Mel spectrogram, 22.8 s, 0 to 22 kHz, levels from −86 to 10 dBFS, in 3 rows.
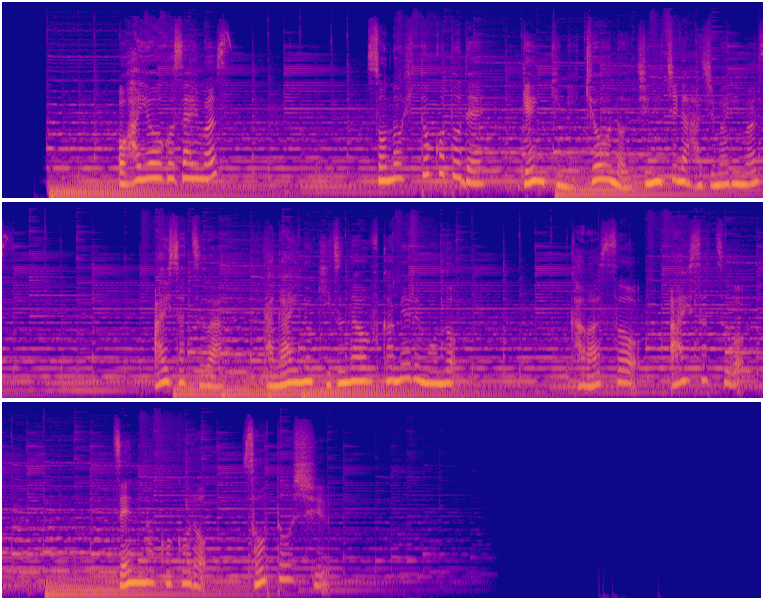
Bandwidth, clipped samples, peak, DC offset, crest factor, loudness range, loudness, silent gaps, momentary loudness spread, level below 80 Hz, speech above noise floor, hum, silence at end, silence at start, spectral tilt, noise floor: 17.5 kHz; under 0.1%; -6 dBFS; under 0.1%; 18 dB; 7 LU; -22 LUFS; none; 17 LU; -38 dBFS; 39 dB; none; 3.45 s; 0.45 s; -6 dB/octave; -60 dBFS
